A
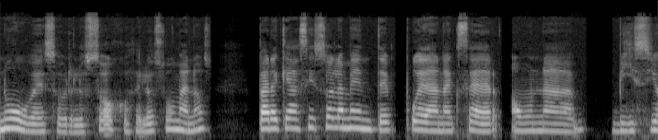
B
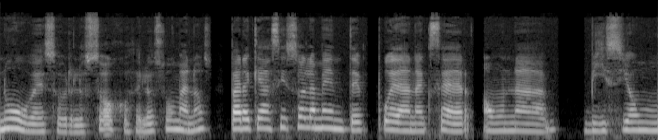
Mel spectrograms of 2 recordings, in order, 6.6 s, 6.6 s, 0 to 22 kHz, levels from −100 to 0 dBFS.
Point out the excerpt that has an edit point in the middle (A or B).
B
